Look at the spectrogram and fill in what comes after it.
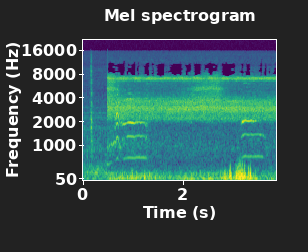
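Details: A domestic cat, meowing at its owner's feet indoors while soup steams on a cool, overcast evening after rain, gives two brief, slightly falling meows over a steady high drone and wind rumble.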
